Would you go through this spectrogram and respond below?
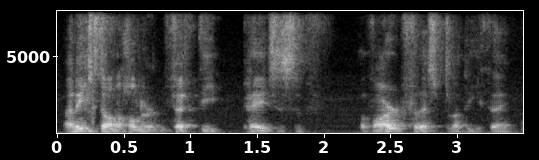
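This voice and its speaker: A man's voice: low voice, big pitch swings, brisk, a little mellow. A man chatting casually as an interview guest, rambling and often breaking off to restart his sentences. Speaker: interview guest, comics and game writer.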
